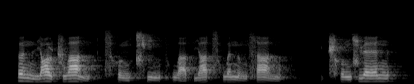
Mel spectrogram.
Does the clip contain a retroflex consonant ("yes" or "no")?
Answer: yes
